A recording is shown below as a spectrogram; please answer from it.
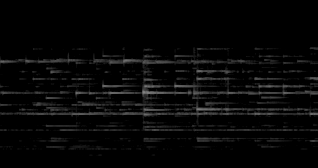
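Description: Hands grasp and rock strands of hanging metal nails so they chime against each other. The sound is a quiet, continuous bright tinkling with several sharper jangles, all high-pitched with no low end. Each clink rings only briefly.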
